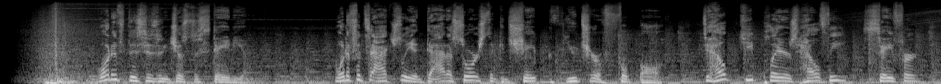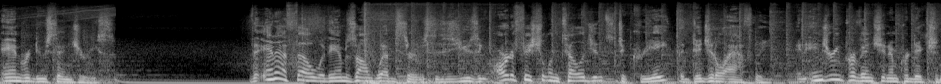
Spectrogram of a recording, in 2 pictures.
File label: Game Analysis Enhanced Safety Voiceover; AWS NFL Collaboration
